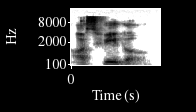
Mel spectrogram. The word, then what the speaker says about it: Oswego: this conversation uh first uh I live in Oswego that's how it's pronounced okay New York and uh I'm a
